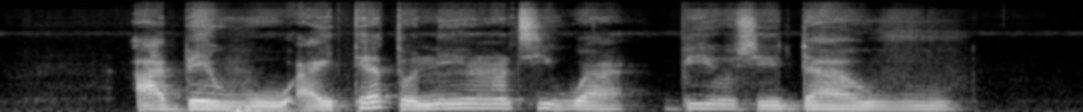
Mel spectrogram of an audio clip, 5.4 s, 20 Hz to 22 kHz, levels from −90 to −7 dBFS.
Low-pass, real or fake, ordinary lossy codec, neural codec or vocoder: none; fake; none; vocoder, 48 kHz, 128 mel bands, Vocos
